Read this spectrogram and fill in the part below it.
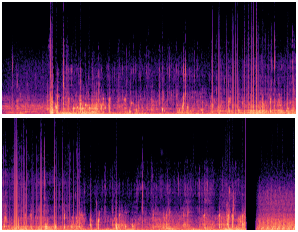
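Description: Water gurgles and bubbles, heard underwater.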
